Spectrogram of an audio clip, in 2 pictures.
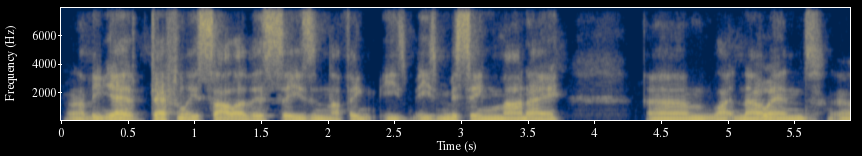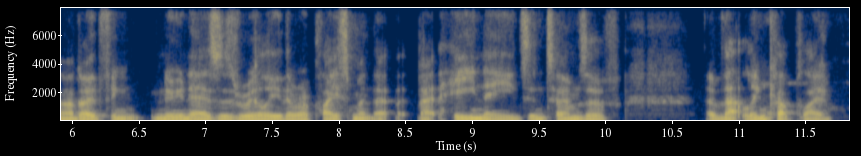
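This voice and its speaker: A man's voice: low voice, little pitch movement, normal speed, darkish tone, slightly rough. A man from Australia with a mixed Australian and British accent, chatting casually about football as a co-commentator.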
